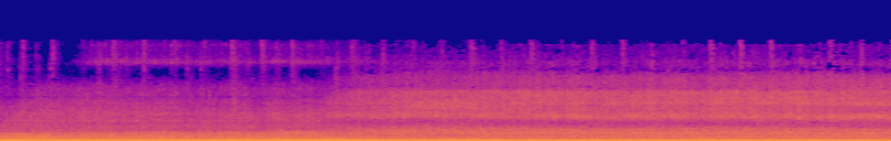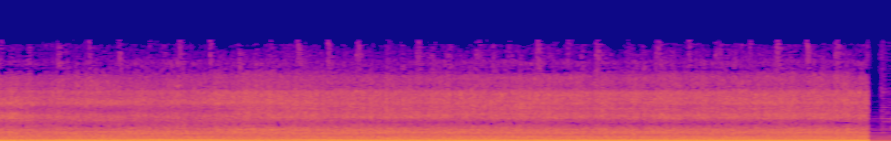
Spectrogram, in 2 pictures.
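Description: Petrol-engined cylinder (reel) mower running steadily as it cuts a lawn very low, close to the soil. The sound cuts off abruptly near the end.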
